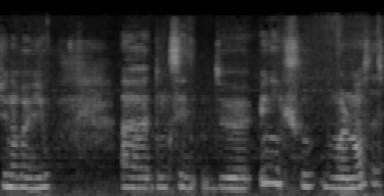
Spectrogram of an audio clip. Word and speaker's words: Uniqso: Donc c'est de Unixco, normalement ça se prononce comme ça.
